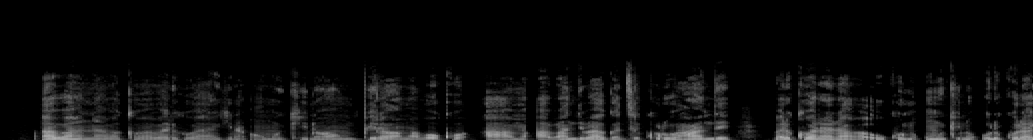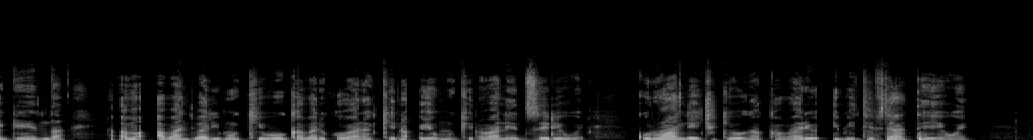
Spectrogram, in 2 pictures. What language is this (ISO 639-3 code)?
run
